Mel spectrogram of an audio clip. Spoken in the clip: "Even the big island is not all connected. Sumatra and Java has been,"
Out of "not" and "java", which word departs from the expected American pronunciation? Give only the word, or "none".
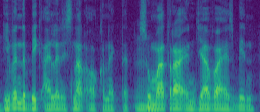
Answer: none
